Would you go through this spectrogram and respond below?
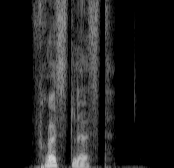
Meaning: second-person singular subjunctive I of frösteln
- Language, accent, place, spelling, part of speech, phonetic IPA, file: German, Germany, Berlin, fröstlest, verb, [ˈfʁœstləst], De-fröstlest.ogg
